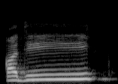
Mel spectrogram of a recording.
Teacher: را ساکن ما قبل یا آ جائے تو اس را کو باریک پڑھتے ہیں، تو اب را کو ہم نے ساکر کر دیا۔ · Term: را باریک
